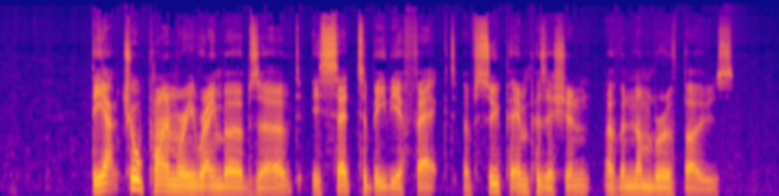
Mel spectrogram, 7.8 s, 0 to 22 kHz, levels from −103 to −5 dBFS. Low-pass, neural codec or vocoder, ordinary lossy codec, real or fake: 19.8 kHz; none; MP3, 96 kbps; real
